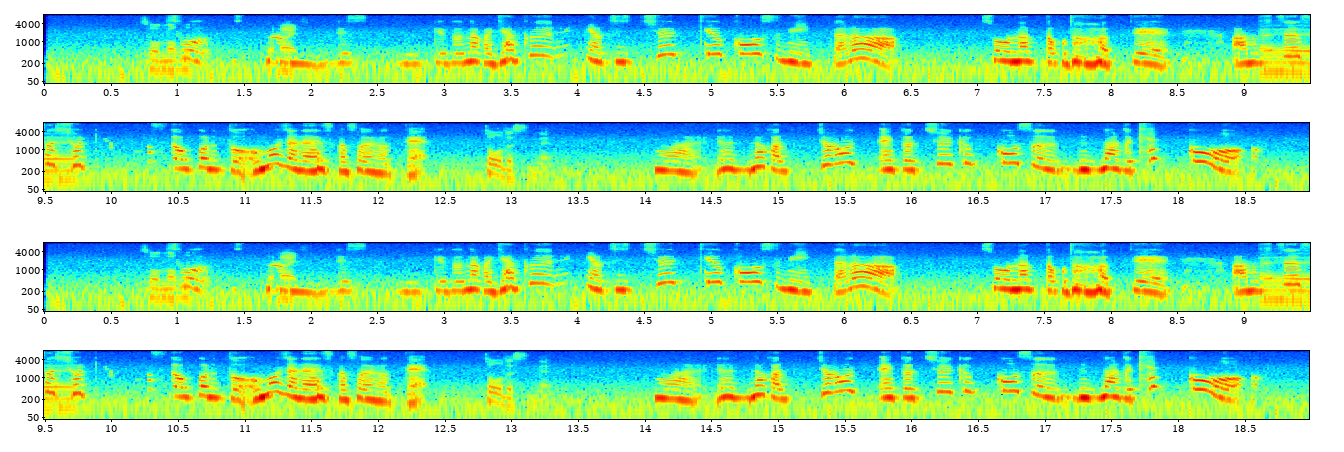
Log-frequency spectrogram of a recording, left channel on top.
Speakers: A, on the left; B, on the right.
A: そんなこ
B: そう、そうなんですけど、
A: とないです
B: なんか逆に私、中級コースに行ったら、そうなったことがあって、あの、
A: ね。
B: 普通、
A: えー
B: そう、初級コースで起こると思うじゃないですか、そういうのって。
A: そうですね。
B: はい。でなんか、上、えっと、中級コースになると結構、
